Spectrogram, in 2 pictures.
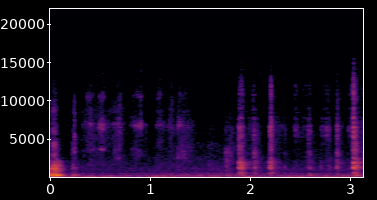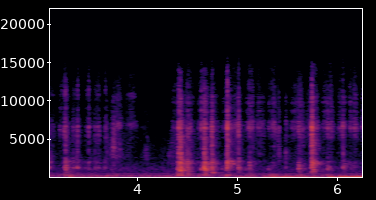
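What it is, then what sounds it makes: Scratch-art card being scratched. A wooden stylus scratches flowers and antlers into a flat scratch-art card of black coated paper. Soft, dry scratching strokes come in short bursts, with sharper scrapes near the start, around the middle and toward the end, over a faint steady hum. The level is quiet and close throughout.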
